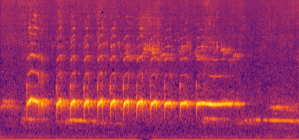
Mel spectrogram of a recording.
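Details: Bangkok-type zebra dove in full long song. Rapid staccato coos come roughly three to four per second and are steady in pitch, then give way to longer drawn-out cooing notes that trail off, over a faint low rumble.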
